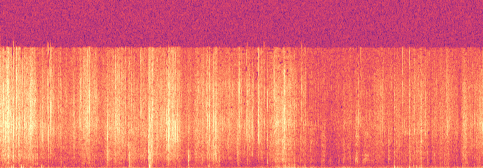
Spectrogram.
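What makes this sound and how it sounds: Fingers handle, squeeze and tilt a filled white-and-purple stand-up paper tea pouch, producing soft, irregular crinkling and crackling. One sharper crackle stands out near the two-second mark over a quiet, low background rumble.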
